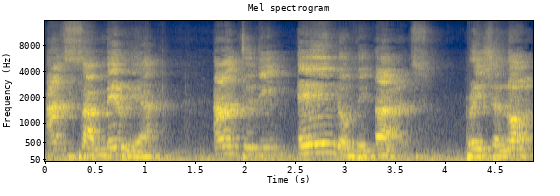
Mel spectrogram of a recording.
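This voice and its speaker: A man talks at a very slow pace. Light background noise and audible room echo surround his voice. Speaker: preacher. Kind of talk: sermon. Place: church.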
